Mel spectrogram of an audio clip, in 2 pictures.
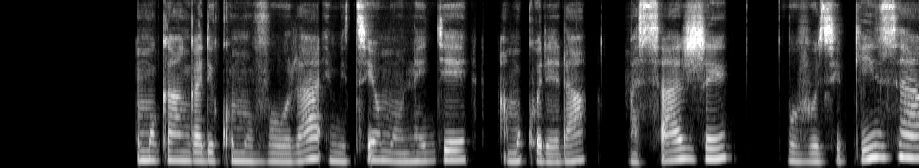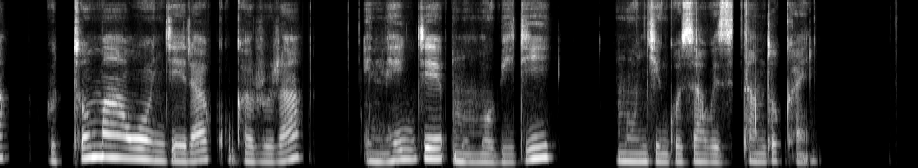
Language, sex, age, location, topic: Kinyarwanda, female, 18-24, Kigali, health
